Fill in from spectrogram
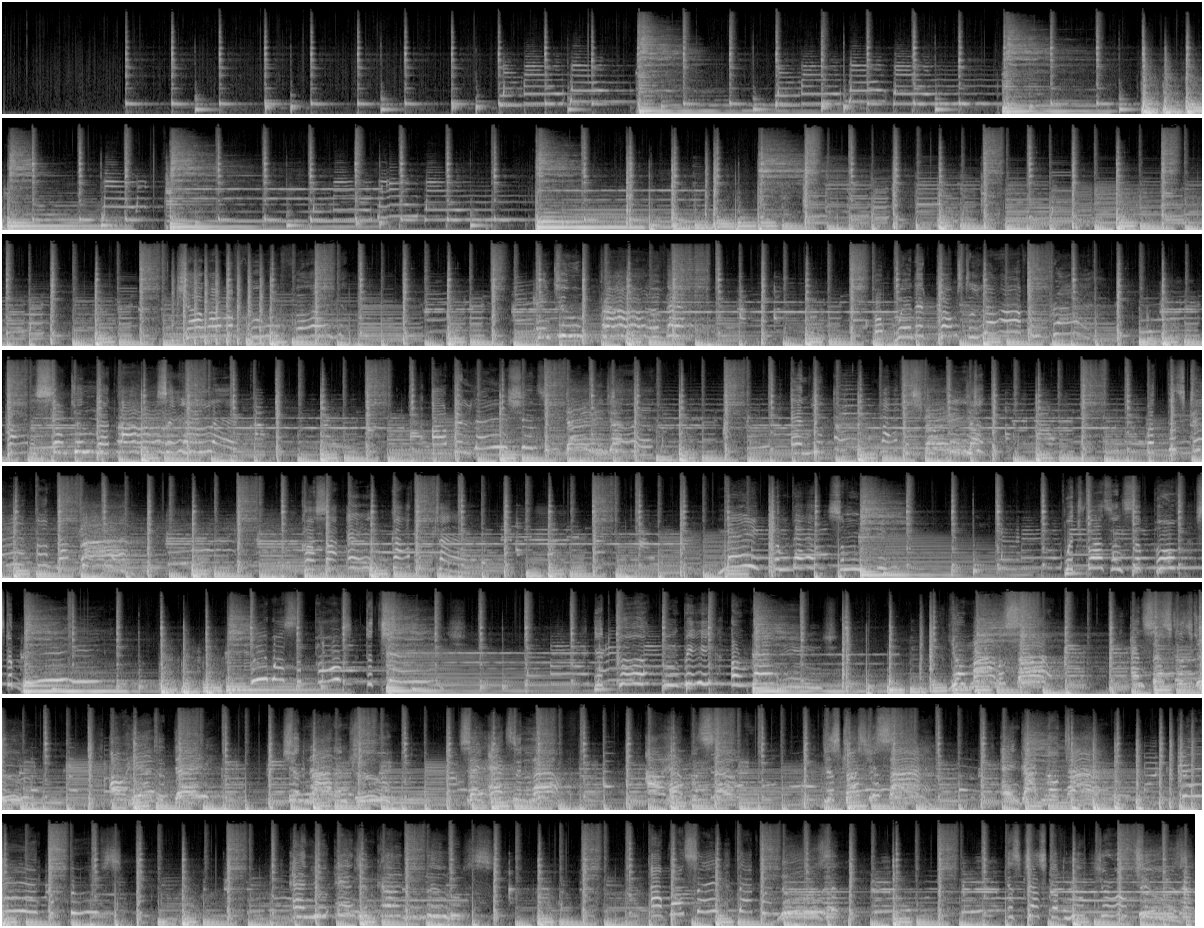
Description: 静音部での微細なバックグラウンドノイズ程度。
試聴曲は現品からの取り込み音源です。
